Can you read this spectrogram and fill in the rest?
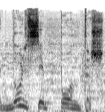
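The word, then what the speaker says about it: Dulce Pontes: называется, э, зовут ее, э, пишется Дуль, Дульце через Си, да, Дульса ее зовут, Понтес, это по-португальски Дульси Понтеш,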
